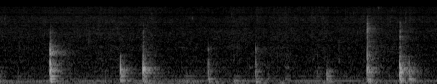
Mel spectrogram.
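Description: Onions caramelizing in a pan, stirred with a utensil that scrapes and taps in short sharp strokes roughly every half second over a soft low sizzle, close and clear with no talking.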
